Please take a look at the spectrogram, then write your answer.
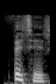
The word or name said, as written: fitted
